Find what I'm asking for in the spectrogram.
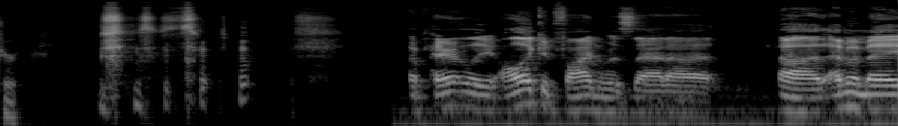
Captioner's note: nervous laughter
